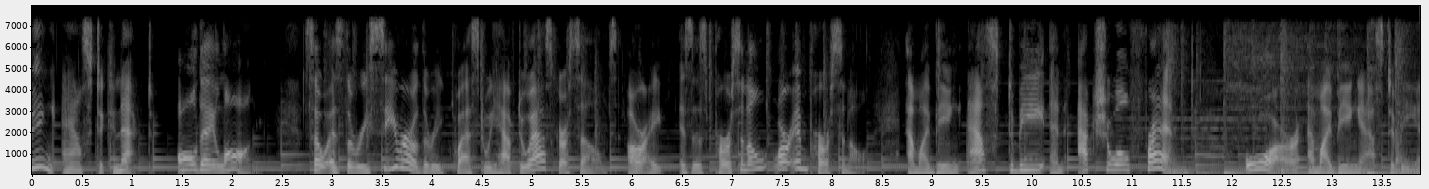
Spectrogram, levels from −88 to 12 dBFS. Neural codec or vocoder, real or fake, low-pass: none; real; 7.2 kHz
